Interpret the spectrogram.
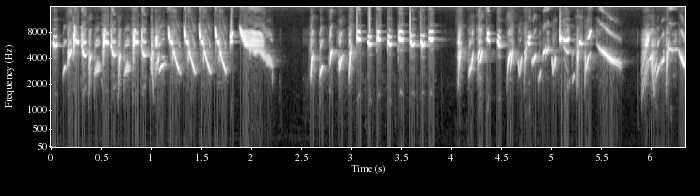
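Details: European goldfinch singing for use as a trapping lure: dense bursts of tinkling twitters and rattling trills, a buzzy drawn-out note near two seconds, then further quick liquid phrases after short gaps.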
